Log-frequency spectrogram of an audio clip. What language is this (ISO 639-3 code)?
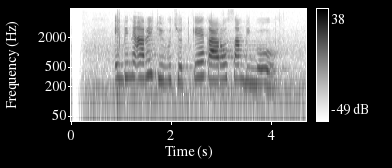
jav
